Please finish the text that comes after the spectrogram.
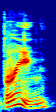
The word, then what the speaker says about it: bring: when you see words like Wing sing and bring you see the combination of ing you know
